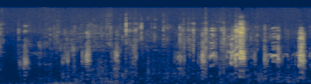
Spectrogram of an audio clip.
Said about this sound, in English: Come on, you silly ducks.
